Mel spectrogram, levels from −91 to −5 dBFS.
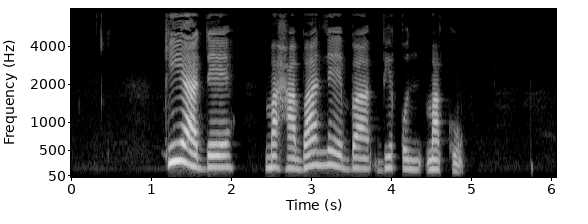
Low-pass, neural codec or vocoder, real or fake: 7.2 kHz; none; real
